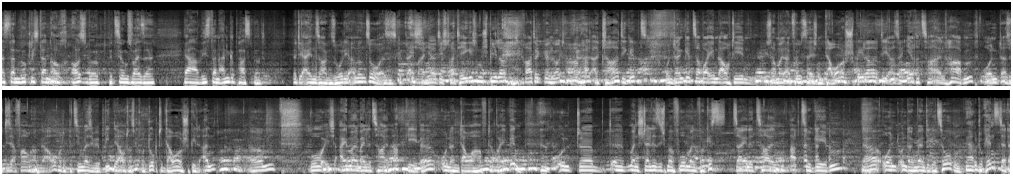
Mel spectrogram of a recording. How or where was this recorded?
busy venue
